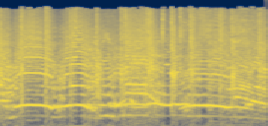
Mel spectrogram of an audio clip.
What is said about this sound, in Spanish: Muchas gracias. Un aplauso. Gracias, Perú.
